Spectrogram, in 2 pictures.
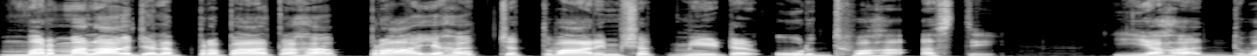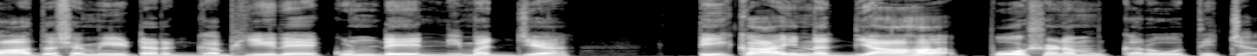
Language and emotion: Sanskrit, neutral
